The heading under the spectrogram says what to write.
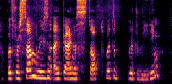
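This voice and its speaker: A woman's fairly high voice with a non-native accent, at a moderate pace. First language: not English. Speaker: book vlogger. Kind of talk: casual vlog talk. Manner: hesitant, many fillers.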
